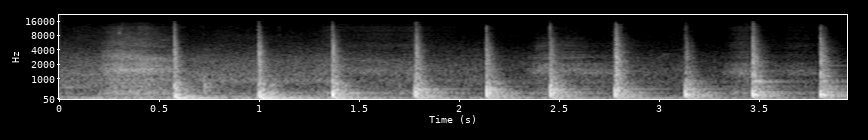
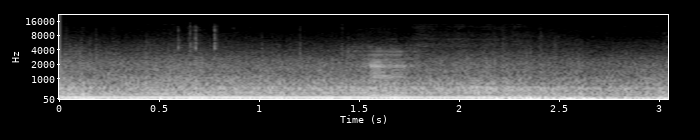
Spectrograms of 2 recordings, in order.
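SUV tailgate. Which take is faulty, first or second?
first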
